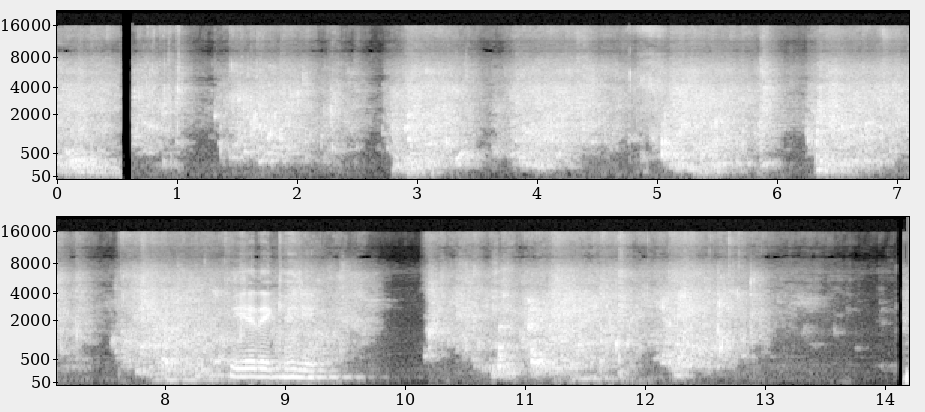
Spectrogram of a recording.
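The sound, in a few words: floodwater in a street after heavy rain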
